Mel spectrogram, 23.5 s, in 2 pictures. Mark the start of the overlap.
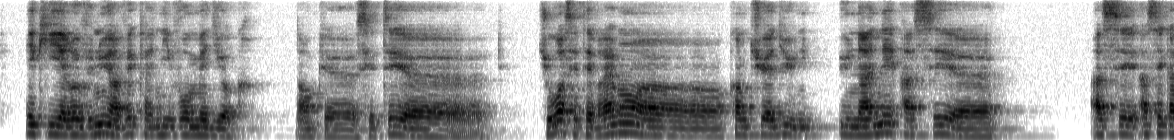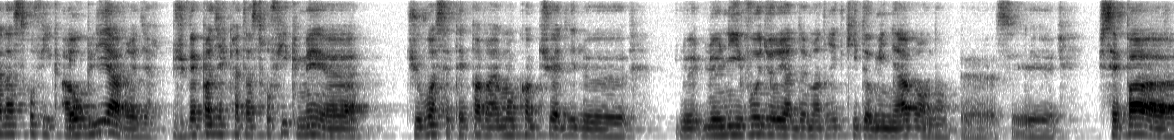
none

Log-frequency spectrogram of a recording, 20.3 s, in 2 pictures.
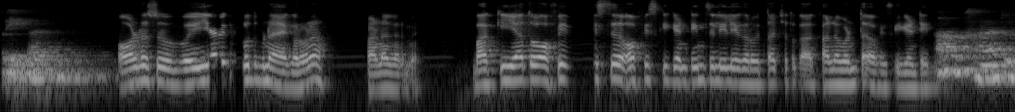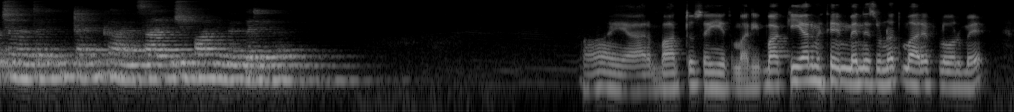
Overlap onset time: none

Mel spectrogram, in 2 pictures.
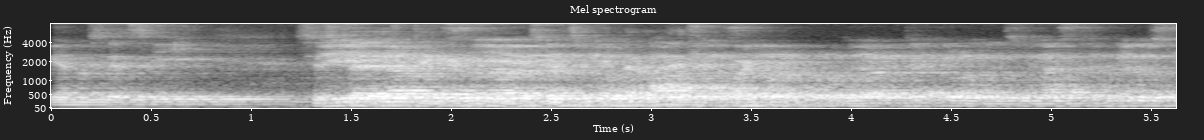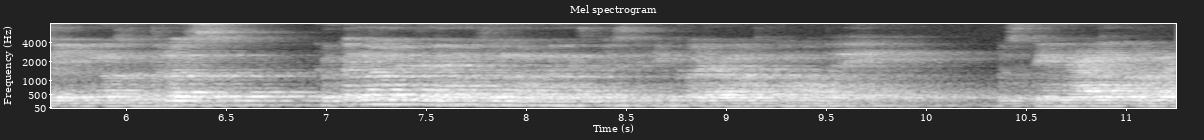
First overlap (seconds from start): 1.2 s

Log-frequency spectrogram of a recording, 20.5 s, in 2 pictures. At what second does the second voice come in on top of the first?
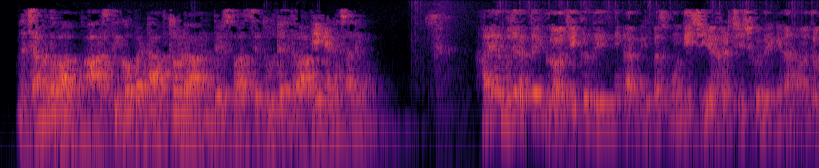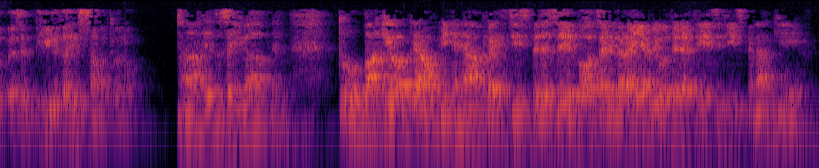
none

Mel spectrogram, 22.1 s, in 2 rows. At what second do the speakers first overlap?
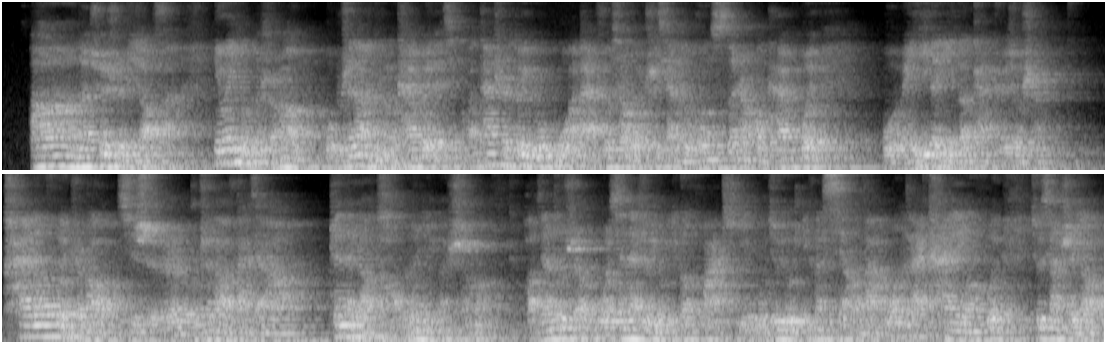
none

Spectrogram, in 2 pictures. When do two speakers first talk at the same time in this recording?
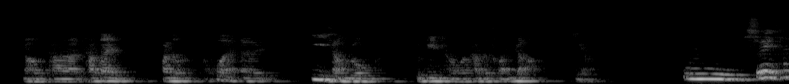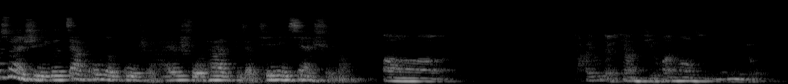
none

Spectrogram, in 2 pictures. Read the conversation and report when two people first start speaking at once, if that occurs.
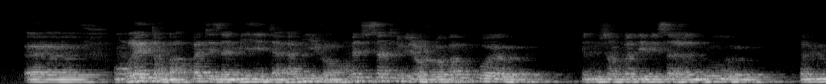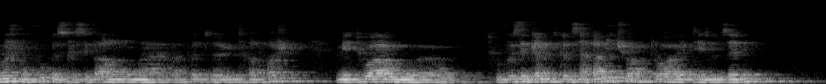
none

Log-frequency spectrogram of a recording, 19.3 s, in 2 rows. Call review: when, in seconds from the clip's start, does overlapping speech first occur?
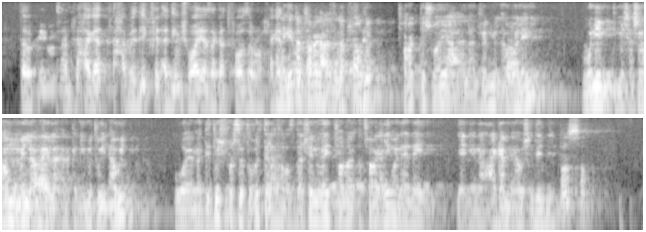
4.1 s

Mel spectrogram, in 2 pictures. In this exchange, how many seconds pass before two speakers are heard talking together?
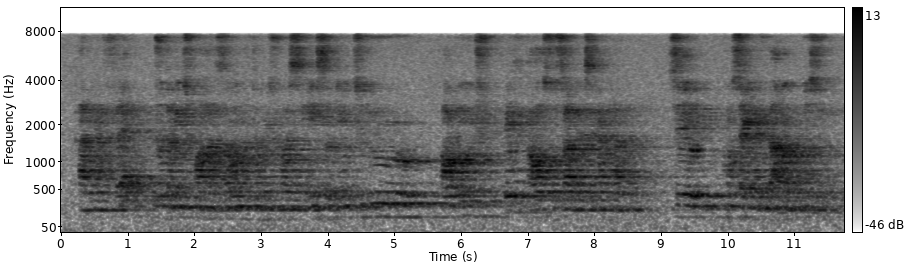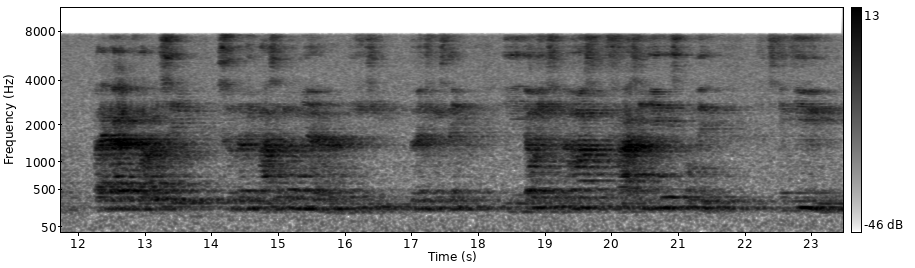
none

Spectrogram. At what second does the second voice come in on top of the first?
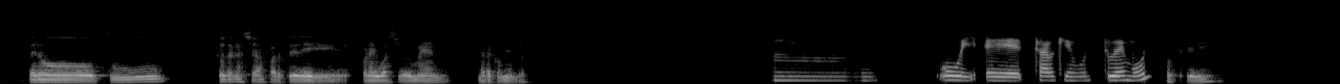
none

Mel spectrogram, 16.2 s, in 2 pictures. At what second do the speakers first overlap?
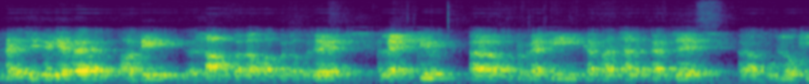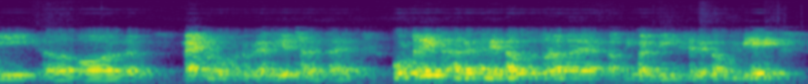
none

